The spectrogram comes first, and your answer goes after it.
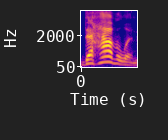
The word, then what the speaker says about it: de Havilland: They also brought with them how does the humble collector pronounce it? You are the 20th century. De Havilland, thank you very much.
